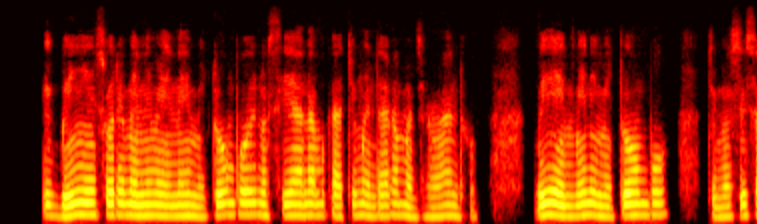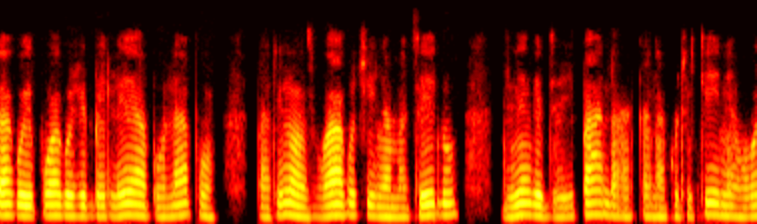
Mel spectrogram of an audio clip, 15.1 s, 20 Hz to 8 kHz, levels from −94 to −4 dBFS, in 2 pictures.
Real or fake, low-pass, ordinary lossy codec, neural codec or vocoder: fake; 7.2 kHz; MP3, 48 kbps; codec, 44.1 kHz, 7.8 kbps, DAC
